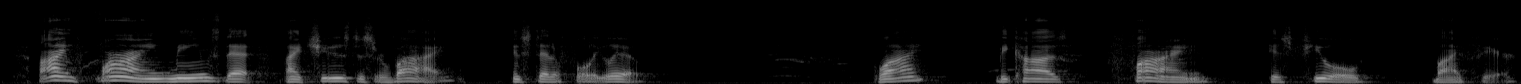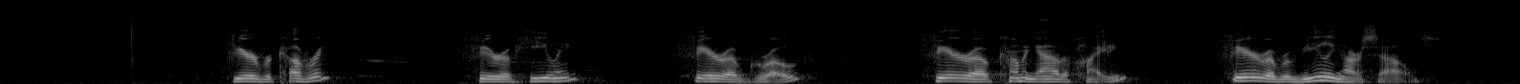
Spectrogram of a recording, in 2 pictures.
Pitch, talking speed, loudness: 120 Hz, 75 wpm, -34 LUFS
